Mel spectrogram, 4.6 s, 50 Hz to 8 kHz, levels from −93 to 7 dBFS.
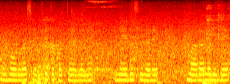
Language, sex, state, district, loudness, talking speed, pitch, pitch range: Kannada, female, Karnataka, Belgaum, -16 LUFS, 90 wpm, 195 Hz, 190-200 Hz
